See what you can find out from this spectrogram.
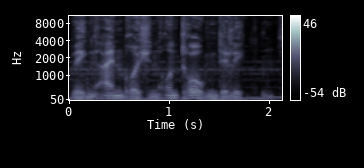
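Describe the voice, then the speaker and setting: A man's voice: low-pitched, a little fast, warm tone, faint music behind. A man reads scripted true-crime documentary narration.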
